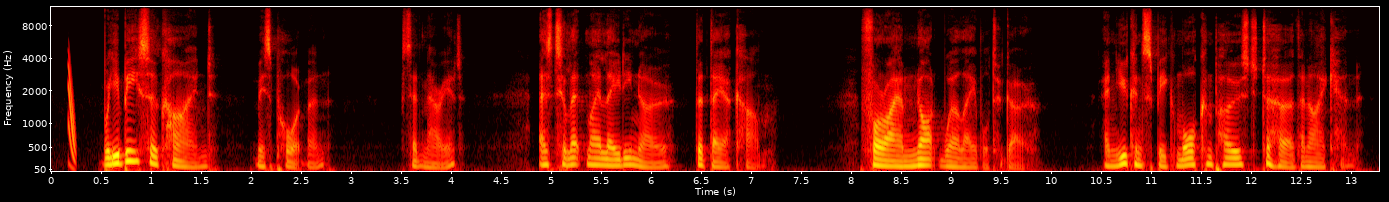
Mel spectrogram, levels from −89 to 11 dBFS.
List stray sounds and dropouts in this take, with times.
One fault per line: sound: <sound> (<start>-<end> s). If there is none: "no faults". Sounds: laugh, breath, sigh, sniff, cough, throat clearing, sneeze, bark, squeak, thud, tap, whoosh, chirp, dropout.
sound: chirp (0.2-0.3 s)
